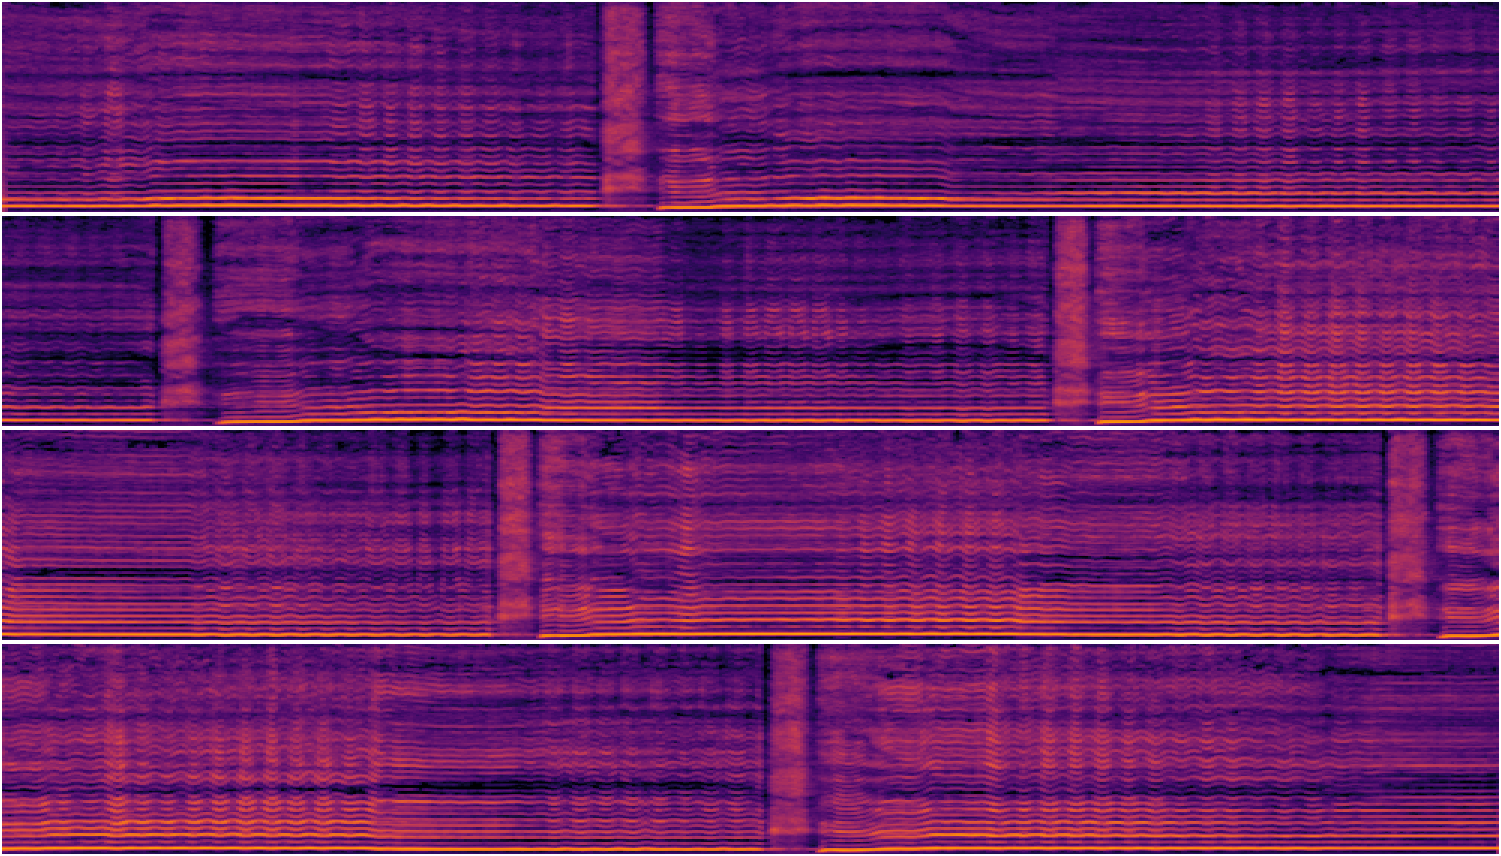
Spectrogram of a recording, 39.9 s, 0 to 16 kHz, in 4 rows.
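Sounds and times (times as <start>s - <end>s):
person breathing: 4.0s - 4.4s, 11.0s - 11.4s, 17.0s - 17.3s, 23.2s - 23.6s, 29.2s - 29.6s, 35.0s - 35.4s.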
